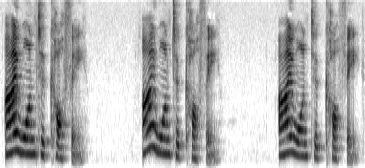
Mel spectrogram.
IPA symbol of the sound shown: ə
